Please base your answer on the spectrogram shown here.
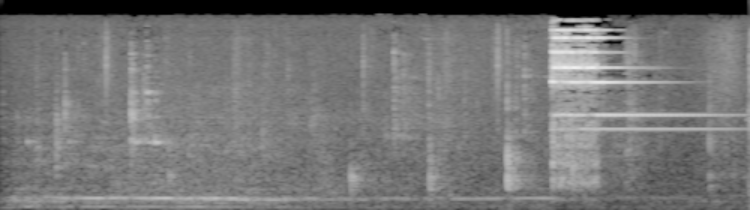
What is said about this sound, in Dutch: Maar plots gaat de telefoon.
